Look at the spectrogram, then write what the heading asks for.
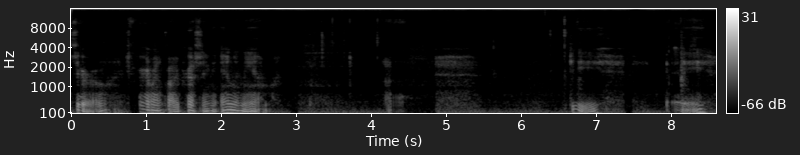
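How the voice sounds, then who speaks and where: A man giving unscripted hands-on demo commentary as a vlog host, musing haltingly and repeating phrases to himself. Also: deep voice, expressive, vocal fry, warm tone, slight background noise, poor audio. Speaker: retro computer vlogger, host.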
